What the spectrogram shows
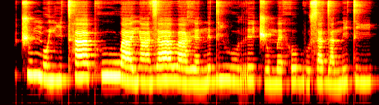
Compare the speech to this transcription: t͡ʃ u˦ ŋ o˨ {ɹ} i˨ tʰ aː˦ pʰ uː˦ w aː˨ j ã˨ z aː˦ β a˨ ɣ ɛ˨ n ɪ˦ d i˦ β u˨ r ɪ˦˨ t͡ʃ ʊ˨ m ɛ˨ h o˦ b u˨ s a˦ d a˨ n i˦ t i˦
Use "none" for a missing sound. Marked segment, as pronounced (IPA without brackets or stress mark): j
